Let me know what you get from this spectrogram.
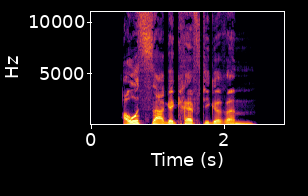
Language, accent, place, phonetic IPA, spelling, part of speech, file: German, Germany, Berlin, [ˈaʊ̯szaːɡəˌkʁɛftɪɡəʁəm], aussagekräftigerem, adjective, De-aussagekräftigerem.ogg
- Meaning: strong dative masculine/neuter singular comparative degree of aussagekräftig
